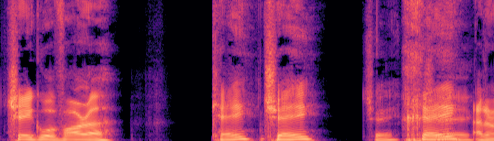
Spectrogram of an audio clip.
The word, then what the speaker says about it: Che: Che.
